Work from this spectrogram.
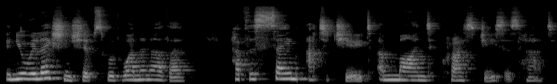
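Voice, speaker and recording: Gravelly older English woman preaching. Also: mid-range voice. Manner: measured, earnest delivery. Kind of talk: sermon. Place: home room with bookshelf, indoors. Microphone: webcam, seated facing camera. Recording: echoey room.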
